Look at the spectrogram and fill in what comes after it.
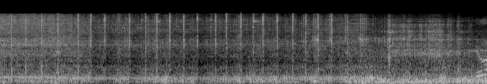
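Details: Partner P352 chainsaw after ignition module replacement for a no-spark no-start, gap set: rapid, even two-stroke popping at a steady idle with no misses; starts and runs cleanly.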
